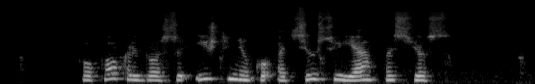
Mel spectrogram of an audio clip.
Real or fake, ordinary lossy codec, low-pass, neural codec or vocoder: fake; Opus, 16 kbps; 14.4 kHz; autoencoder, 48 kHz, 128 numbers a frame, DAC-VAE, trained on Japanese speech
